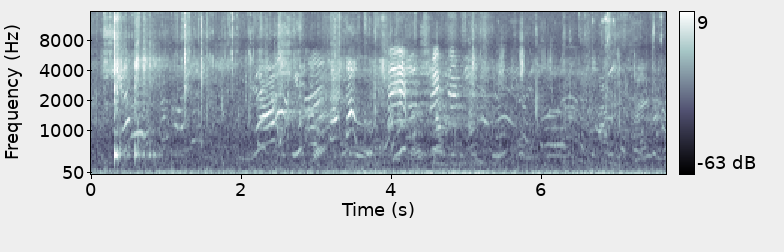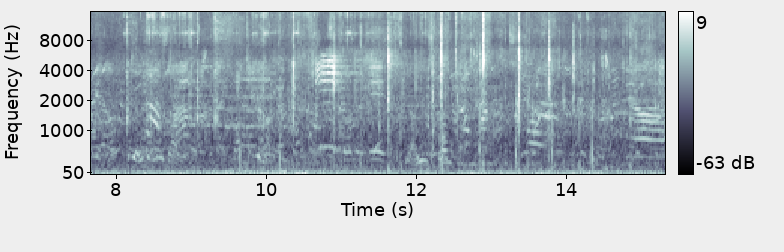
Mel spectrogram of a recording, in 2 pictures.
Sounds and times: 0.0s kids and parents 15.3s

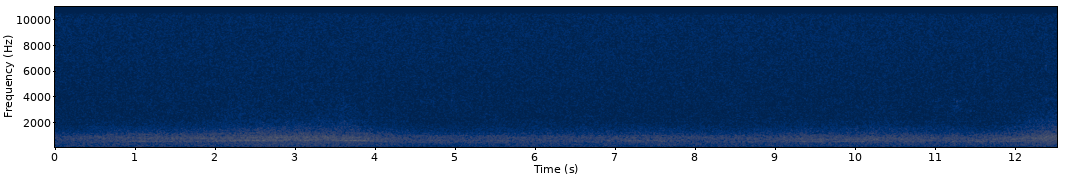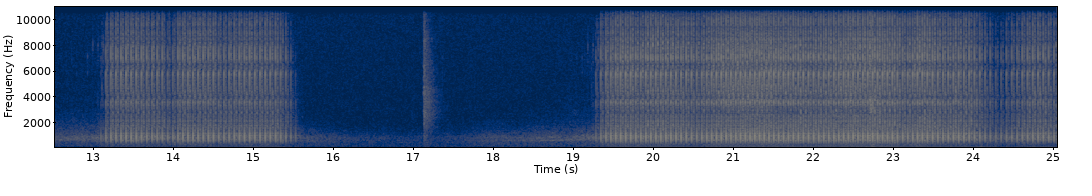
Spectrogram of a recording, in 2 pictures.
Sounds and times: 0.0s Cold wind through garage door 25.0s

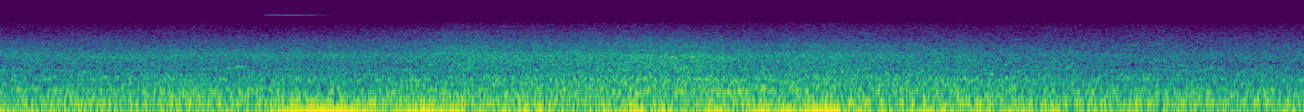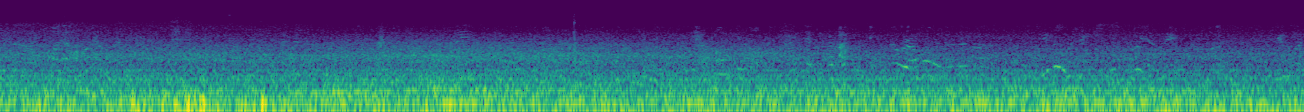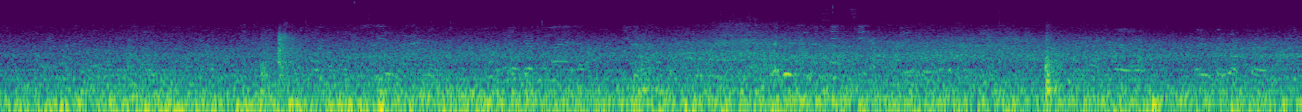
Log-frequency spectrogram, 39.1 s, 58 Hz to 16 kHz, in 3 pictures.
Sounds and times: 0.0s Road noise 39.1s
9.6s voices 39.1s

